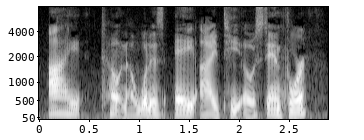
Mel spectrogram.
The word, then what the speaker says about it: Aito: see the name here you might think it's pronounced i to i certainly did but it is i tona what does a-i-t-o stand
